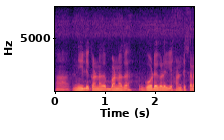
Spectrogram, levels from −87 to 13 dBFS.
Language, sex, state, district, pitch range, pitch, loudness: Kannada, male, Karnataka, Koppal, 125-130 Hz, 130 Hz, -15 LUFS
